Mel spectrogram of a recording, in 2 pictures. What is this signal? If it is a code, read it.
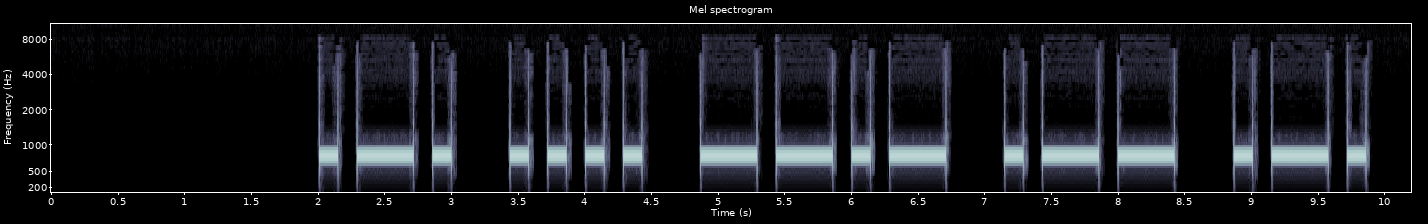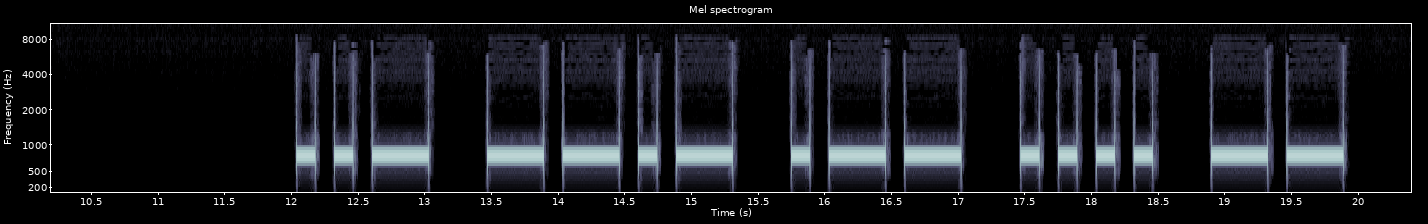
Morse code, heard as a keyed tone, about 8 wpm, 800 Hz. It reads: RHQWR UQWHM
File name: 4 Q 8wpm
